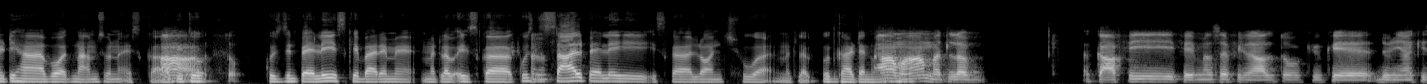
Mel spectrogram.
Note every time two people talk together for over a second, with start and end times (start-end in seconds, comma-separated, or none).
none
